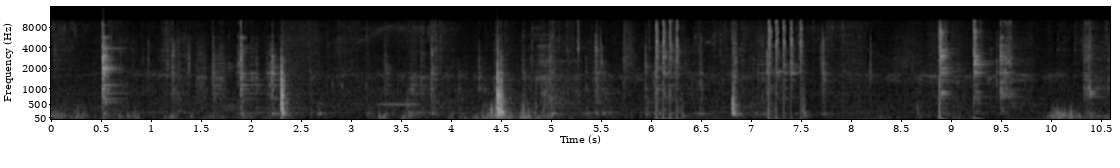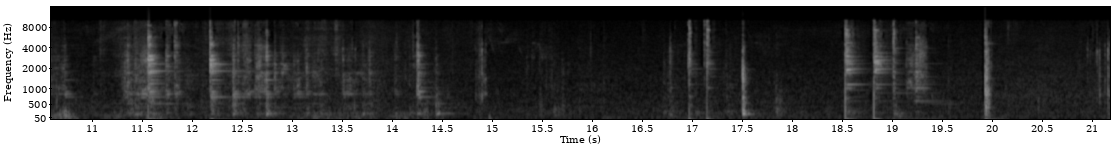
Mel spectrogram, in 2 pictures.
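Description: Ratchet wrench clicking in short runs, with metallic clinks of tools on steel, as the four mounting bolts of a new rear wheel hub bearing are tightened.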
